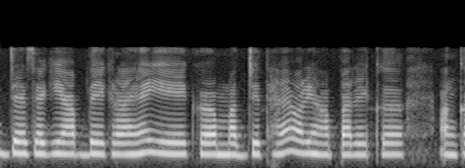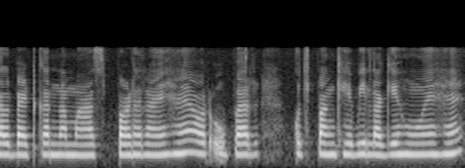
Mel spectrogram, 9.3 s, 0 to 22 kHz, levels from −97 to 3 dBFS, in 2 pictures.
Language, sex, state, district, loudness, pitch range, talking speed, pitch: Hindi, female, Madhya Pradesh, Bhopal, -17 LUFS, 230-245 Hz, 180 wpm, 235 Hz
